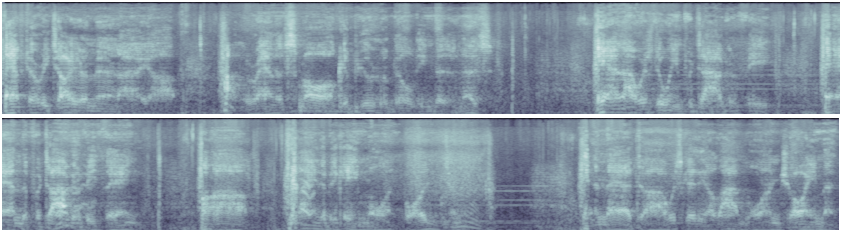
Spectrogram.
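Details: Adult man treated for laryngeal cancer with surgery and chemoradiation, then total laryngectomy separating esophagus from trachea; breathes through a stoma and speaks with a tracheoesophageal puncture voice prosthesis. Tracheoesophageal speech after total laryngectomy.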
